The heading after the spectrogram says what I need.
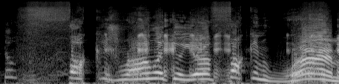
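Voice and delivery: loud, high, drawn-out scolding; berating boss. Retold or imitated. Old New York boss to new employee, loud drawn-out berating. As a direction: imitate a New York boss chewing someone out, stretching the words. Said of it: "my old boss would be like".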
